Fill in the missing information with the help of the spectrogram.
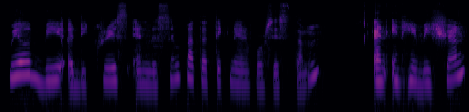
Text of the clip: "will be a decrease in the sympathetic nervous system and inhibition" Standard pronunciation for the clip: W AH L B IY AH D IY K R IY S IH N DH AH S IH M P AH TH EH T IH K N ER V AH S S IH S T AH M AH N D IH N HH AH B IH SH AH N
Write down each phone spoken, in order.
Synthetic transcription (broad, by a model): W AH L B IY AH D IY K R IY S IH N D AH S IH M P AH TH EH T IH K N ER F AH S S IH S T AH M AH N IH N HH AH B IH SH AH N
